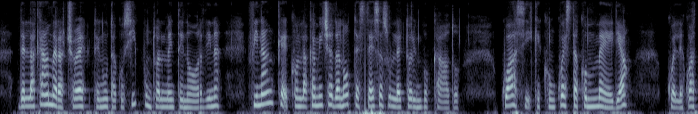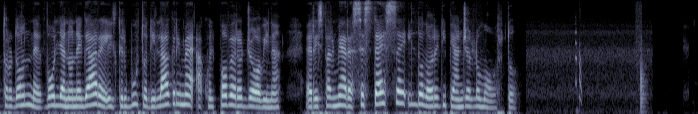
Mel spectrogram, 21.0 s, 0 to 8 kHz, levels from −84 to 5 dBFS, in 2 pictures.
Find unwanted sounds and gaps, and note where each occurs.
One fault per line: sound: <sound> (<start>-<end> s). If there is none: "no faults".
sound: chirp (19.1-19.2 s)
sound: thud (20.0-20.2 s)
